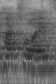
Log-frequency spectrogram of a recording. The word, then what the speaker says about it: Patois: Some persons spell Patois, P-A-T-O-I-S. Some persons spell it P-A-T-W-A. Some persons spell it P-A-T-W-A-H.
